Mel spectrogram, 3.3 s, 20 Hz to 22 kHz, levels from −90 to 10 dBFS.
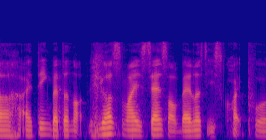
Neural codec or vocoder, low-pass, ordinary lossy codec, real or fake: none; 7.2 kHz; AAC, 48 kbps; real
